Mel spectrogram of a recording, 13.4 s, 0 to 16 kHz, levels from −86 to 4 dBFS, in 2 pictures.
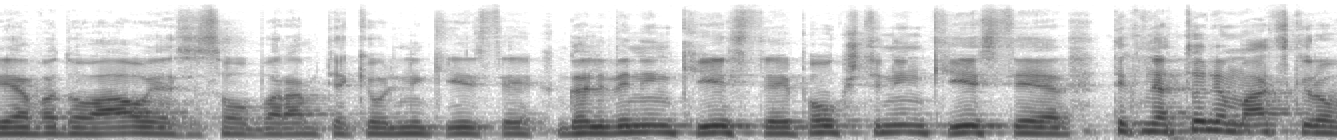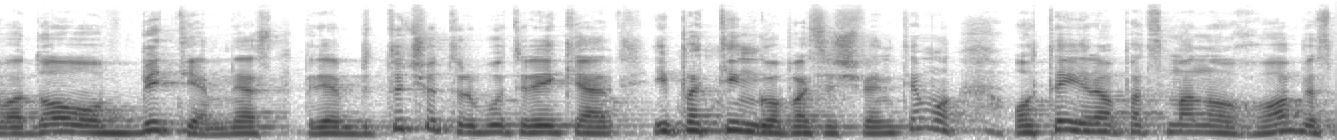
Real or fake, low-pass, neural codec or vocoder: real; 14.4 kHz; none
